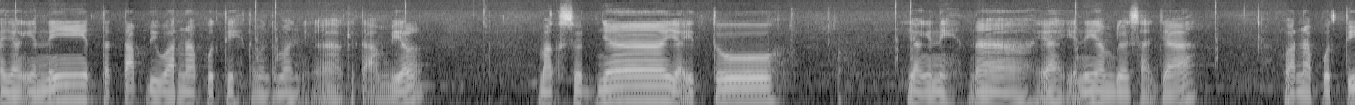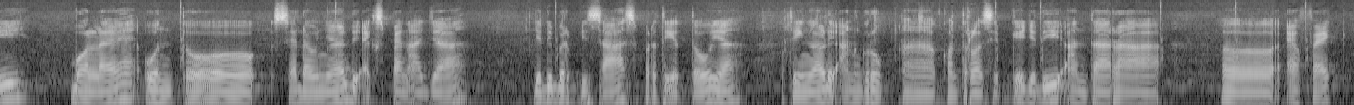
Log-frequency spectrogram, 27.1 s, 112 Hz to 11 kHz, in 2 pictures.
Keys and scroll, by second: 7.2 x, 7.8 c, 8.1 x, 10.7-11.4 typing, 24.7 ctrl+shift+z.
